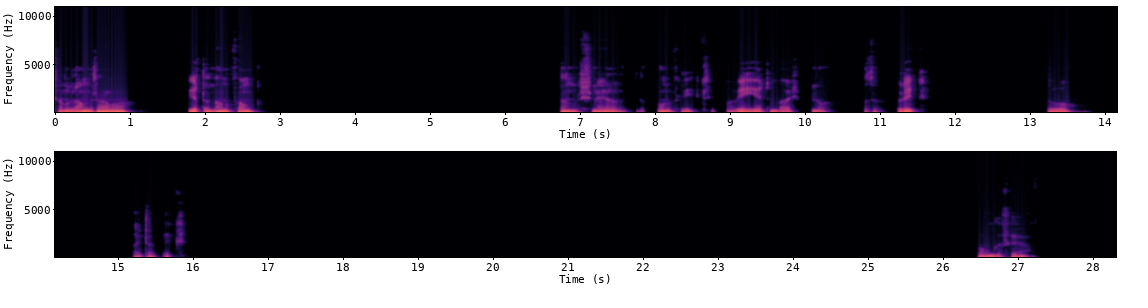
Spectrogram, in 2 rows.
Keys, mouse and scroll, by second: 0.0 scroll up 1, 3.8 scroll down 1, 4.2 scroll up 1, 7.8 click, 9.2 click, 11.8 click, 13.3 click, 14.5 click, 15.5 click, 16.5 right click, 18.0 click, 18.6 click, 25.4 click, 27.1 click.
